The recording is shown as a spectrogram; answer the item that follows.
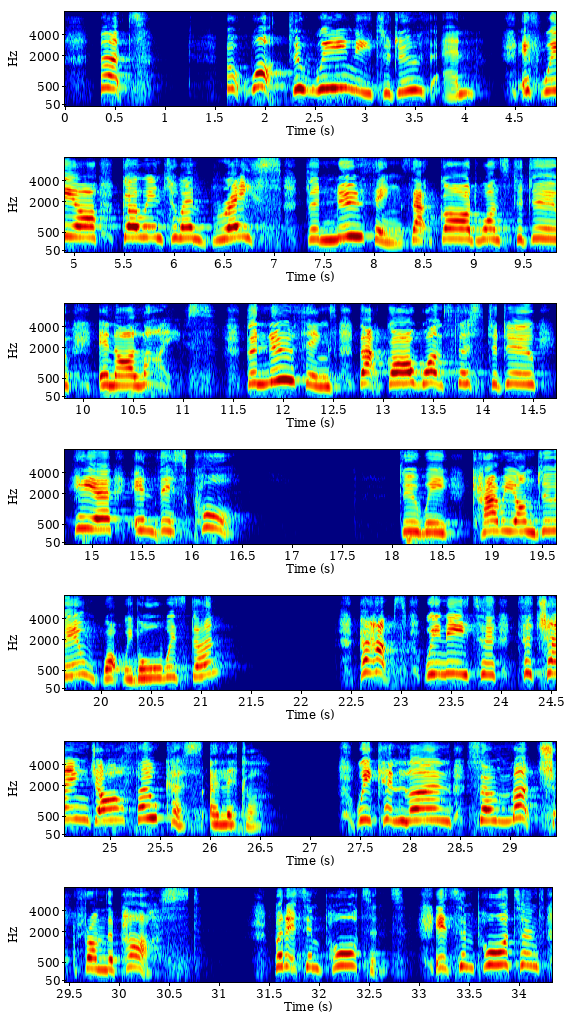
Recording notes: Worship from Morley Salvation Army, originally broadcast live in February 2021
